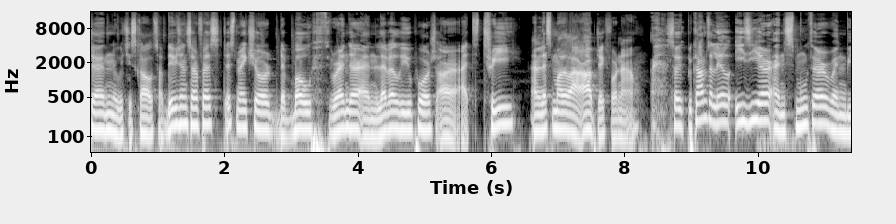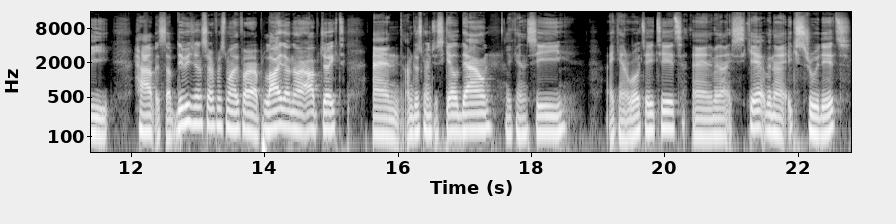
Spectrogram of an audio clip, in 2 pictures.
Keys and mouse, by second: 1.9 ctrl+3, 6.1 click, 10.2 Tab, 16.5 s, 18.3 r, 19.6 g, 20.9 click, 22.0 e.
